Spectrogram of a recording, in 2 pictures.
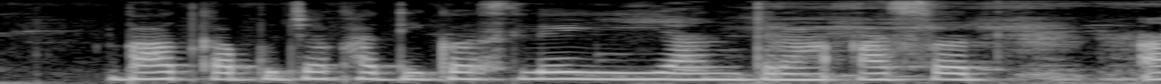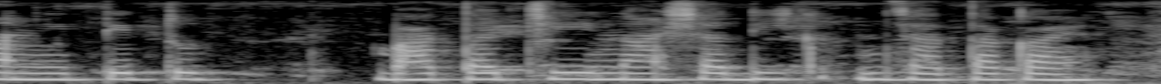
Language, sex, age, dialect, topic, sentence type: Marathi, female, 25-30, Southern Konkan, agriculture, question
